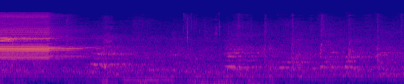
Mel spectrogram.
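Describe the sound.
A loud, harsh buzzer blares for about half a second at the start, then cuts off, leaving noisy ambience with scattered voices and thumps. It is the period-ending buzzer at a wrestling match, sounding as time expires while a wrestler scores a two-point takedown.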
